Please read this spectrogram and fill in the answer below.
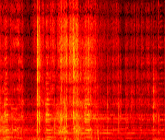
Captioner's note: thuds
